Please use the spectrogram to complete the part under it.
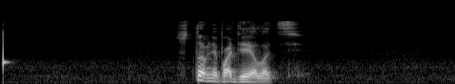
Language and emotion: Russian, neutral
